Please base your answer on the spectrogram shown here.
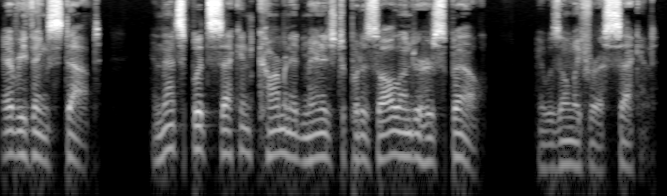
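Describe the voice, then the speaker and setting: A man's voice: lowish voice, fairly quick, darkish tone, dry recording, studio quality, close to an everyday voice. A man playing a tough, sardonic private investigator in a noir radio drama, both narrating and speaking in scenes. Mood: grim narration. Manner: hard-boiled, sardonic. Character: tough, defiant, wry male private investigator. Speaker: lead actor and narrator.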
